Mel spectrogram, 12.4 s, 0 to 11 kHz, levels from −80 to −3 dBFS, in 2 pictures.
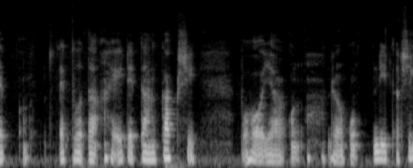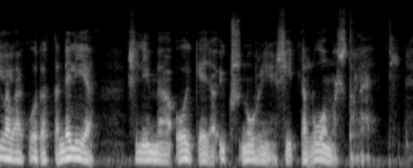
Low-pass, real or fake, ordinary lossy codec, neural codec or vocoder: none; real; none; none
